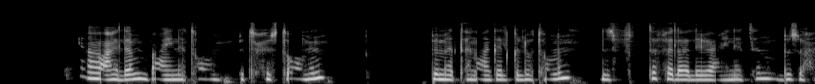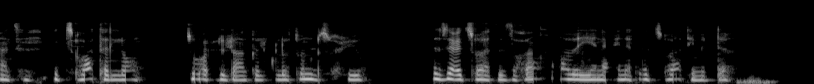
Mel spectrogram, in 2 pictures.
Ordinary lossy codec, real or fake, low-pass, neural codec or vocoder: MP3, 64 kbps; real; 7.2 kHz; none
